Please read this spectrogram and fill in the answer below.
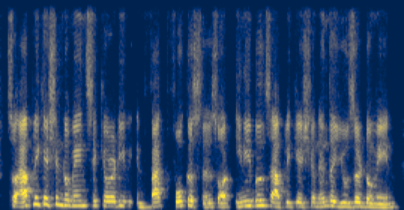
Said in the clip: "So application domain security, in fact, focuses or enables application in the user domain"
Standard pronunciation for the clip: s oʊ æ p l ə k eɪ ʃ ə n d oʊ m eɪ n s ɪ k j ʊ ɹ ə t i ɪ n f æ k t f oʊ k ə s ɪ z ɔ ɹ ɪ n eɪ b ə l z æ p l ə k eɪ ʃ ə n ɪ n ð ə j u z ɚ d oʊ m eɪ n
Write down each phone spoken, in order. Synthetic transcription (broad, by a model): s oʊ æ p l ə k eɪ ʃ ə n d oʊ m eɪ n s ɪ k j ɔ ɹ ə t i ɪ n f æ k t f oʊ k ə s ɪ z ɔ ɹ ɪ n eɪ b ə l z æ p l ə k eɪ ʃ ə n ɪ n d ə j u z ɚ d oʊ m eɪ n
